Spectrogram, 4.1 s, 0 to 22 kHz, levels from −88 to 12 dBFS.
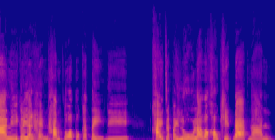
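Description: A listener hears nothing technically wrong anywhere in this speech recording.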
